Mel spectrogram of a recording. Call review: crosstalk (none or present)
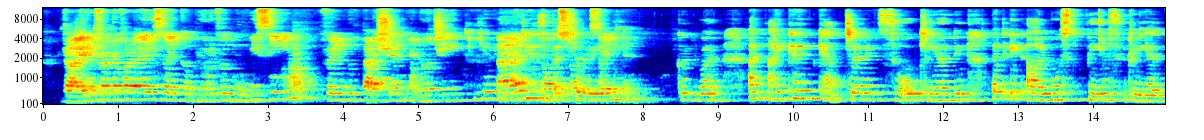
present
